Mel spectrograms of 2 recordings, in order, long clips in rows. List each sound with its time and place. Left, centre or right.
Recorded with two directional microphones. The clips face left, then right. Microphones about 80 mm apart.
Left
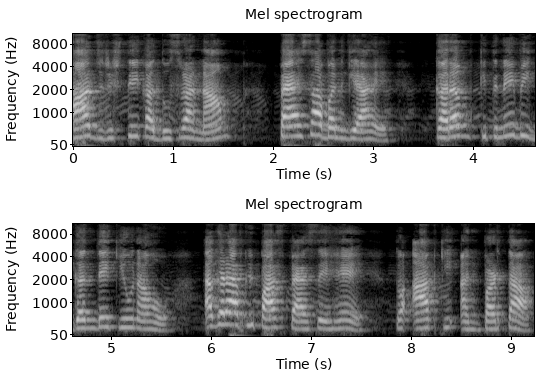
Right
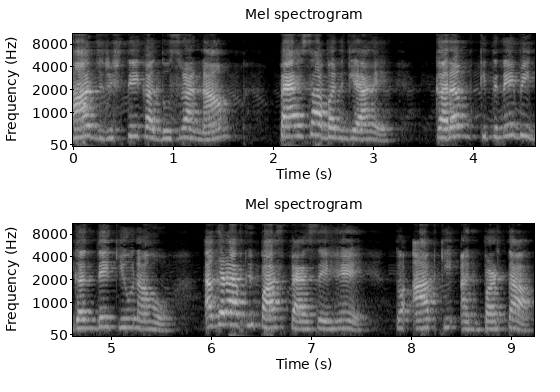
0.3 s a woman's voice: left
